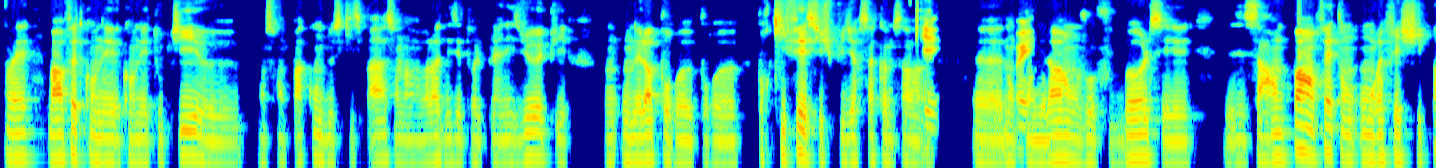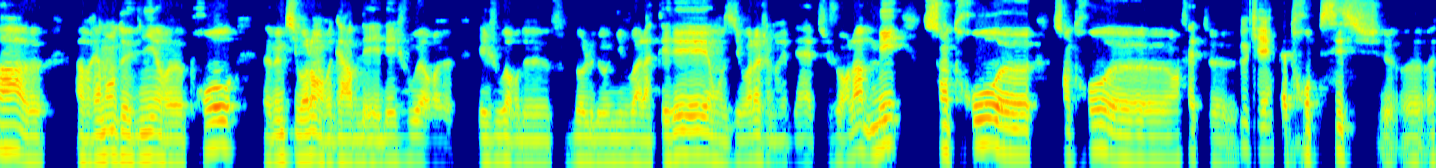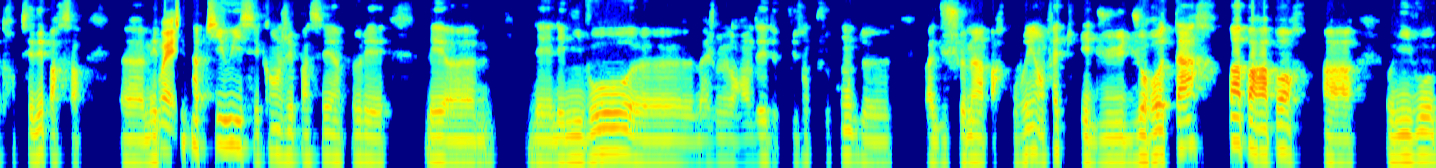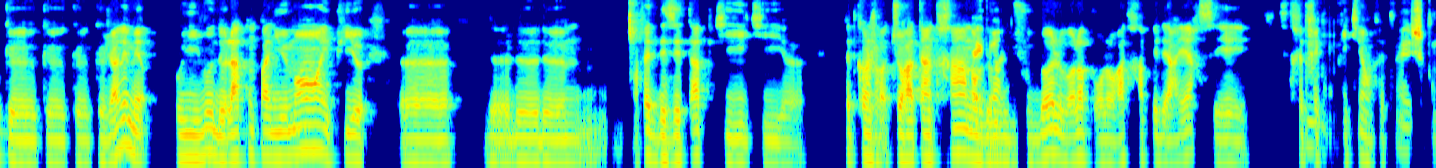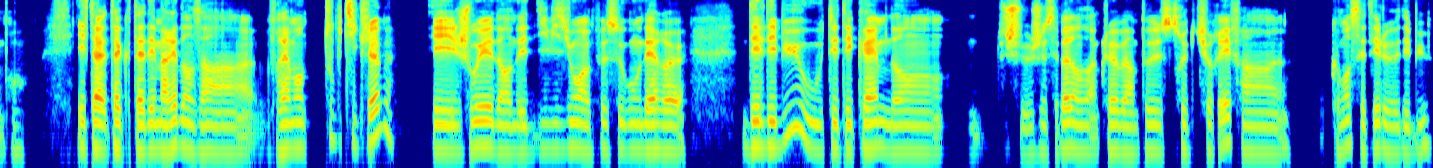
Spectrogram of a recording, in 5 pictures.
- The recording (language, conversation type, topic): French, podcast, Peux-tu me parler d’un projet qui te passionne en ce moment ?
- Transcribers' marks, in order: drawn out: "un"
